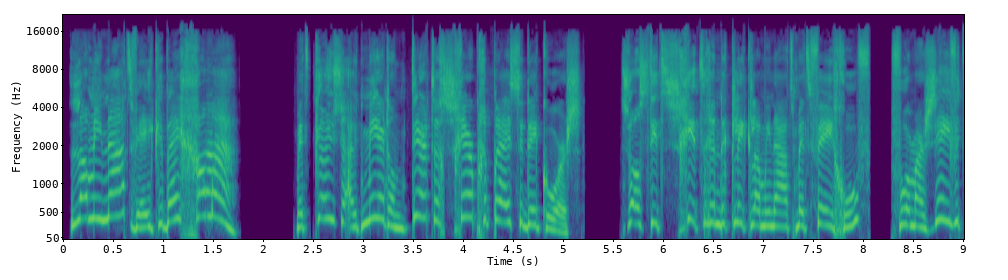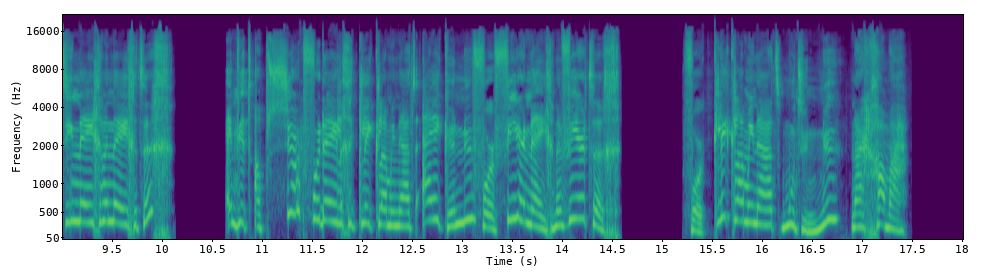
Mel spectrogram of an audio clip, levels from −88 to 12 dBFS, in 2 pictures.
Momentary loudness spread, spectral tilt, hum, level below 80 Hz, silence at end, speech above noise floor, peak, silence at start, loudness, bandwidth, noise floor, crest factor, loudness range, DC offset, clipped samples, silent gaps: 5 LU; -2.5 dB/octave; none; -48 dBFS; 0.55 s; over 76 dB; 0 dBFS; 0.05 s; -13 LUFS; 19 kHz; under -90 dBFS; 14 dB; 1 LU; under 0.1%; under 0.1%; none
